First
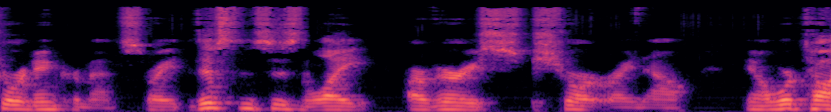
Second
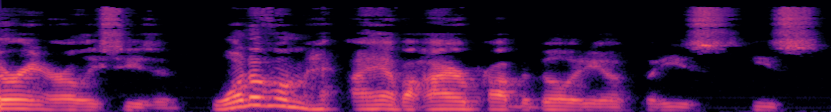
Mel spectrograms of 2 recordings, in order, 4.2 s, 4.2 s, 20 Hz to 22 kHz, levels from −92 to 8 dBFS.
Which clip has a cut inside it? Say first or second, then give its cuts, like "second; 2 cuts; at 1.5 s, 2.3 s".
first; 4 cuts; at 0.9 s, 1.5 s, 1.9 s, 2.7 s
